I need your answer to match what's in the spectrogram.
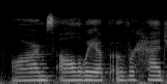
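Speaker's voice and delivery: ordinary talk, nothing marked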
